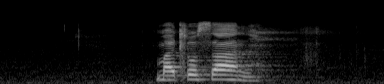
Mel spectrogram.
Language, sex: Zulu, female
